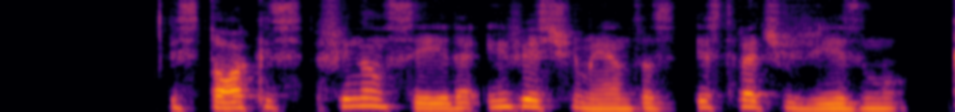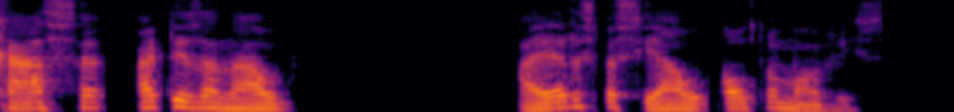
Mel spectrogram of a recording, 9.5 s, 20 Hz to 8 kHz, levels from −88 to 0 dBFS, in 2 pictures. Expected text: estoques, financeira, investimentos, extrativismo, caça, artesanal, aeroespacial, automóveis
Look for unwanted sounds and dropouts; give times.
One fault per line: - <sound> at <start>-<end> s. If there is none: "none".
none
